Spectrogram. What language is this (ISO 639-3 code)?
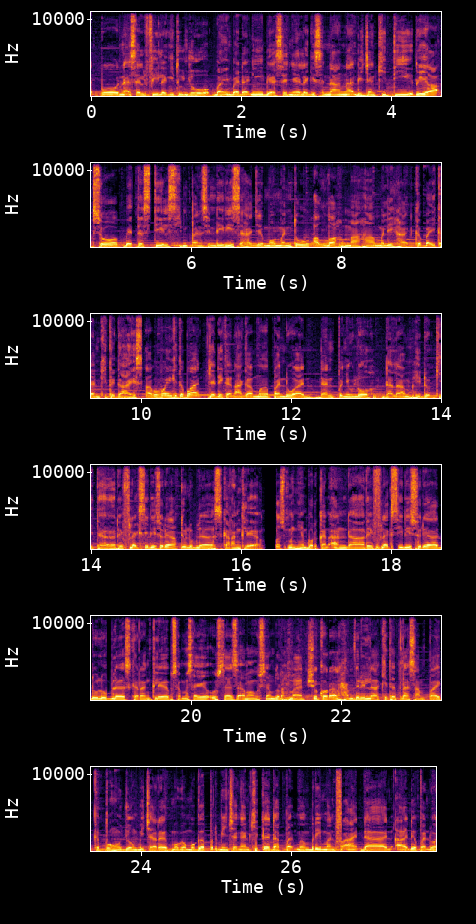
msa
